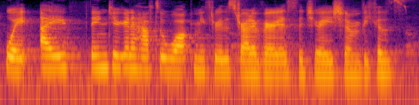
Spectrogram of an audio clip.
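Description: A woman's voice: fairly low pitch, brisk, a bit bright, a little hiss or hum, lightly acted. A woman playing a curious, candid amateur investigator, asking questions informally in an audio drama. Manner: inquisitive, informal. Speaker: actor playing interviewer. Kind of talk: naturalistic audio drama dialogue.

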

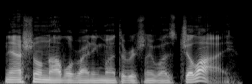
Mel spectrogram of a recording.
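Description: A man's voice: deep voice, fairly even intonation, very fast, darkish tone, dry recording, studio quality. A man co-hosting a podcast in casual comedic talk, explaining things in a wry, opinionated way. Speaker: podcast co-host.

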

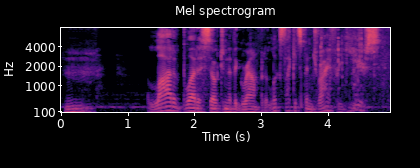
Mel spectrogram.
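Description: A man's voice: fairly low pitch, normal speed, background noise, natural voice. A man playing a sardonic, roguish young adventurer with an offhand manner in an audio drama. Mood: grim, quiet. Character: wry, roguish young male lockpicking adventurer.

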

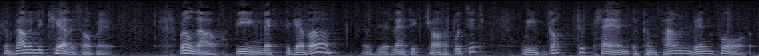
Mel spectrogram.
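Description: An actor playing a debonair, self-assured gentleman rogue in a breezy, urbane manner, as in an old radio adventure serial. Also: lowish voice, sing-song, normal speed, husky. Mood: brisk, assured. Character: suave, debonair gentleman adventurer, secretly a roguish thief. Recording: dull, lo-fi old radio recording.

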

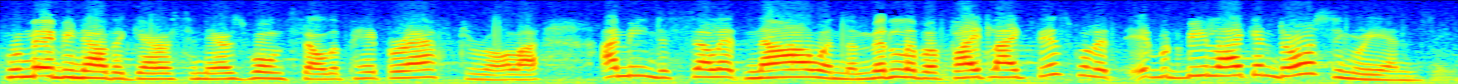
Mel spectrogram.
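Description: An actress playing a candid, gently firm young ex-wife, earnest and a little hesitant, in a 1950s radio drama. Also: female voice, sits high, expressive, quick pace, few pauses. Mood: teasing, attentive. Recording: dull, lo-fi 1950s radio broadcast.

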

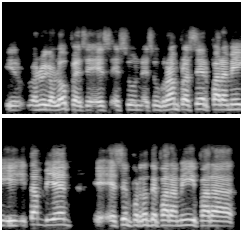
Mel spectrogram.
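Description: A man, a native English speaker, talking as a podcast guest in a second language, slow to find his words with many restarts and fillers. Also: a little high, flat delivery, no echo. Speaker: podcast guest, baseball reporter. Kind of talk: casual interview talk in a second language. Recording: dull, dry remote audio.

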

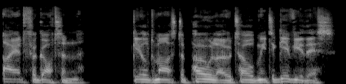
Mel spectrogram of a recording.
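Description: Stern fantasy audiobook prison guard: low, hard-edged voice, formal and commanding, close dry sound. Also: male voice, a little fast, pushed and bright, no room sound. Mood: grave, commanding. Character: stern armed prison guard, grave, not unkind.

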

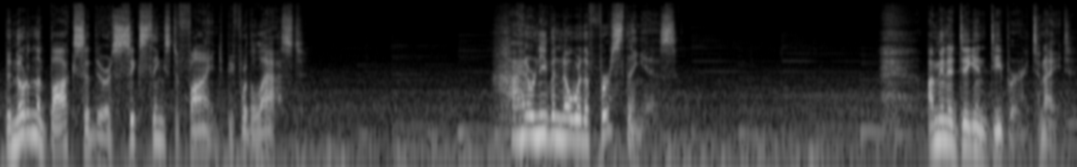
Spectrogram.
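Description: An actor playing an excited younger brother on a treasure hunt, in naturalistic audio drama dialogue. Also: male voice, medium pitch, measured pace, pauses often, soft background music. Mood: musing, eager. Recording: faint vehicle noise behind. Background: car driving.

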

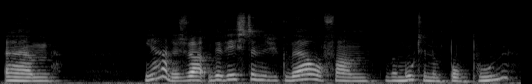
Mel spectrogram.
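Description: A woman's voice: on the low side, measured pace, dark tone. A woman co-hosting a podcast, chatting casually in an inquisitive, conversational way. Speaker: podcast co-host. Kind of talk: casual chat.

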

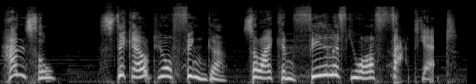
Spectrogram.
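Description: A man's voice: extremely high pitch, lively intonation, measured pace, no echo, faint music behind, voice pushed up, heavily acted. A man voicing a cruel, greedy, impatient old witch woman who scolds and gives orders in a storybook tale. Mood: gloating. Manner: scolding, commanding.

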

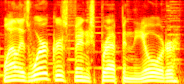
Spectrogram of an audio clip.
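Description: Man, medium pitch, scripted narration, documentary parody, deadpan, measured storyteller, guitar music behind. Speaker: narrator, writer reading own story. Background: music with plucked guitar.

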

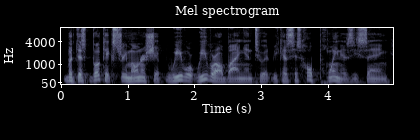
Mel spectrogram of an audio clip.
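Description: A man's voice: lowish voice, a little fast, a little mellow. A man in his fifties hosting an interview, recapping and affirming his guest's points before asking for more. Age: 50s. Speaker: podcast host. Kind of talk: casual interview.

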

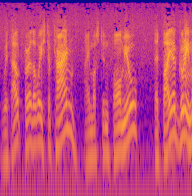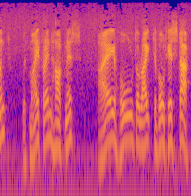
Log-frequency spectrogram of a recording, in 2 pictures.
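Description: An actor playing a pompous, scheming railroad shareholder who blusters indignantly in an old-time radio drama. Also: male voice, mid-range voice, expressive, moderate pace, a bit bright, husky. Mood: pompous, insistent. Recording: muffled, fuzzy old radio recording.

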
